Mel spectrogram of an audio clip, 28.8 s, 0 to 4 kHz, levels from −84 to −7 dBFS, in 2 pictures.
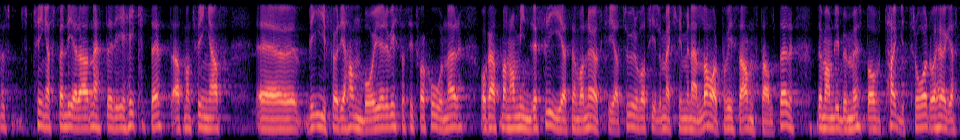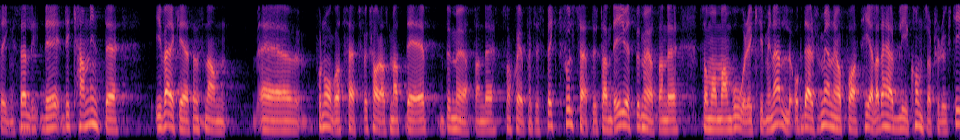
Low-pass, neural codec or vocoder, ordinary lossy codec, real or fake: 3.6 kHz; none; none; real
